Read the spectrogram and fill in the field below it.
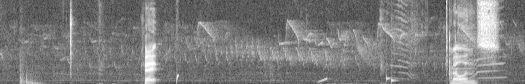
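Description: Soft game chimes and blips sound as a menu opens and closes.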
